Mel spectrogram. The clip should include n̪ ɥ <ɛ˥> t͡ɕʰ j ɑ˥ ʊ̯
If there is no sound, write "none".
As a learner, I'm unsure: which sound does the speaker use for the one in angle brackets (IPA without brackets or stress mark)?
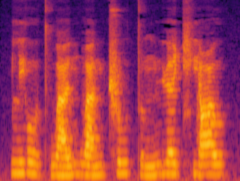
ɛ˥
